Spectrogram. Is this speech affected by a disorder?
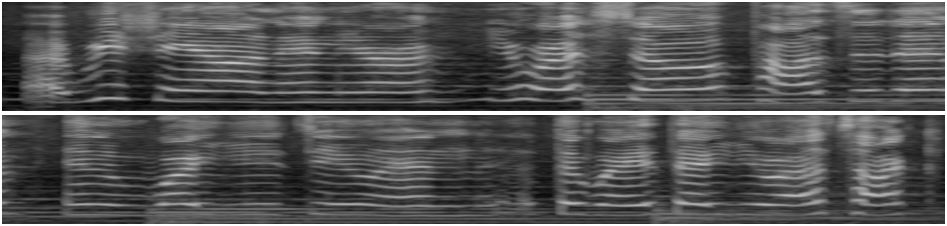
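Yes: ALS; diagnosed at about age 33, quickly progressed to walking with cane, recumbent three-wheel trike pedaled with feet; over 8 years since diagnosis.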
